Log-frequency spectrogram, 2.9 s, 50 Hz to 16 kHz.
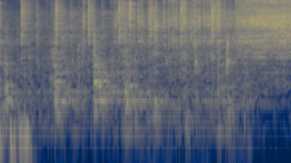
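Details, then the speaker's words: Trek 1x hardtail MTB, unserviced 5–6 years, Shimano rear derailleur after service and L-screw limit adjustment, on the stand: crisp quick clicks as the chain steps across sprockets, each shift landing cleanly without grinding or chatter; normal shifting. "Yes, it does. The Shimano. Oh, working lovely."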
